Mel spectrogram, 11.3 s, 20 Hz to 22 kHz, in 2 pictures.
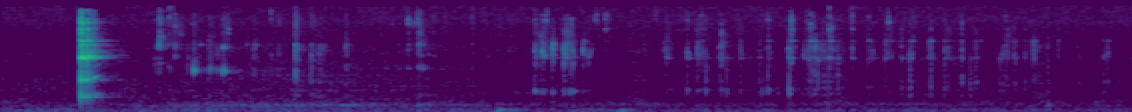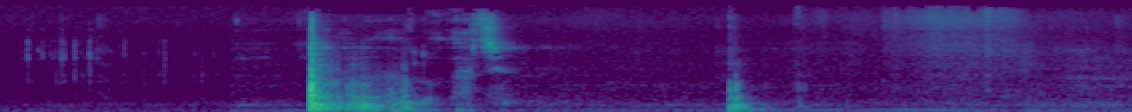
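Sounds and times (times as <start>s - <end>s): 
dark beer pouring into a Guinness glass: 0.4s - 6.8s
small drips: 0.7s - 6.8s.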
